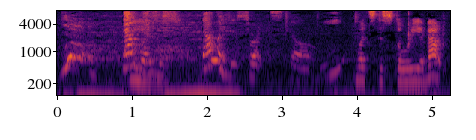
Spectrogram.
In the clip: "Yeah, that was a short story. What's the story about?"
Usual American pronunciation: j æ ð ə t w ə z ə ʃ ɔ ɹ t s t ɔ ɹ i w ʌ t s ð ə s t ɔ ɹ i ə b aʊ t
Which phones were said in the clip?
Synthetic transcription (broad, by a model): j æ ð ə t w ə z ə s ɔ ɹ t s t ɔ ɹ i w ʌ t s ð ə s t ɔ ɹ i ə b aʊ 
